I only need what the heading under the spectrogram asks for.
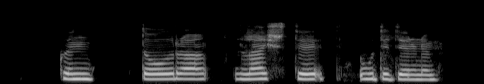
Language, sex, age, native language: Icelandic, male, 11, Icelandic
